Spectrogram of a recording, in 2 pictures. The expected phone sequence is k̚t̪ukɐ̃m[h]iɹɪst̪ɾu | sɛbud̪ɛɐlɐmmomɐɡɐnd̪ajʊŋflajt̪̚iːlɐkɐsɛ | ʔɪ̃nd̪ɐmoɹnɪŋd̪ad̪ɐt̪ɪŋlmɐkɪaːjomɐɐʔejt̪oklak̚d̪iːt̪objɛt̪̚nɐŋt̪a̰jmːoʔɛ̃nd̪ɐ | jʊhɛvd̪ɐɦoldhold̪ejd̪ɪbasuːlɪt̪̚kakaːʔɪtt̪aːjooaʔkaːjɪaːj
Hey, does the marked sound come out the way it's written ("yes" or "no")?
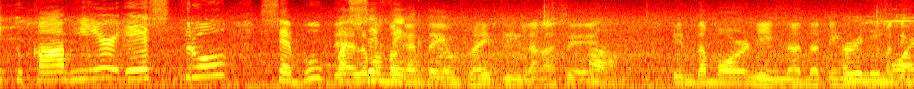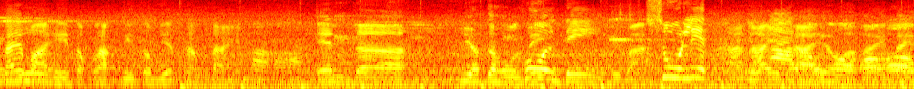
yes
